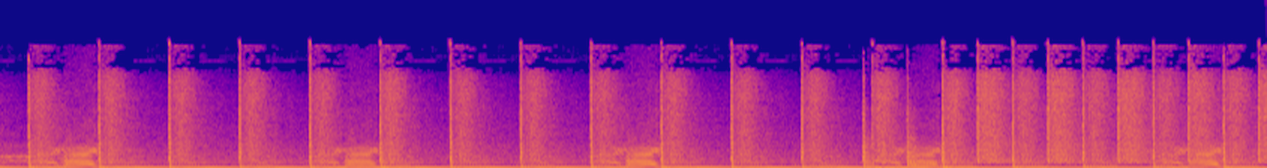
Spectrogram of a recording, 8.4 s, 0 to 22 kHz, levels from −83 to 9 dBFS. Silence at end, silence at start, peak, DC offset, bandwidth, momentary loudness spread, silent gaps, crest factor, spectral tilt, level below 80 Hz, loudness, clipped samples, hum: 0 s; 0 s; 0 dBFS; under 0.1%; 17 kHz; 4 LU; none; 16 dB; -2.5 dB/octave; -20 dBFS; -18 LUFS; under 0.1%; none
